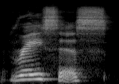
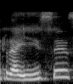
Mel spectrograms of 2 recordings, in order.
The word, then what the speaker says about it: Raíces: This is how you tip, and we'll split them after we give 10% to Races. Is that how you pronounce it, Juliet? I would say raíces because it's like roots.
